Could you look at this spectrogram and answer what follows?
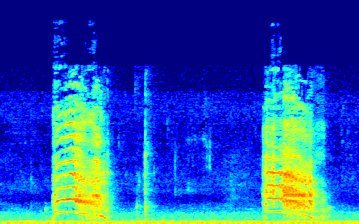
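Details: Baby Alexandrine parakeet during hand feeding: two harsh, raspy squawks about half a second long with rich harmonics, separated by a two-second pause, over a steady low electrical hum.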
